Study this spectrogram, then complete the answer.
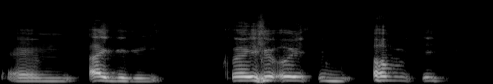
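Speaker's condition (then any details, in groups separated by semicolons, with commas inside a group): Cerebral palsy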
